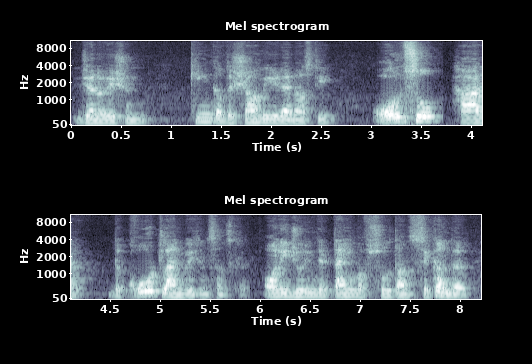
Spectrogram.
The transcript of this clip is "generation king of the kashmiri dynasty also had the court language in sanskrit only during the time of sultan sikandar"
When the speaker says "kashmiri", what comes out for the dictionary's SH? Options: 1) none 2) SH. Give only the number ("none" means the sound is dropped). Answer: 1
